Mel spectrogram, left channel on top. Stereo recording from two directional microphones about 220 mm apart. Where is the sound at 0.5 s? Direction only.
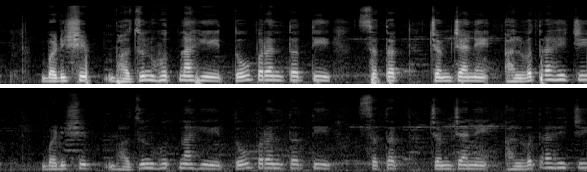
45° left (ahead or behind).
